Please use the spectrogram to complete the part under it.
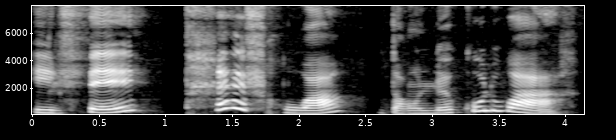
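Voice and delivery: patient slow reread. Shown as a demonstration. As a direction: reread the sentence word by word for the children. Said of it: "Je refais la lecture de la phrase".

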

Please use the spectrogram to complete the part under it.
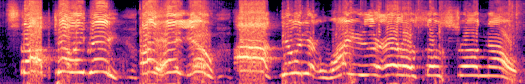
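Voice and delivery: high-pitched screaming outburst, nearly crying; hysterical rage. Real, not acted. Player killed by strong arrows, hysterical rage. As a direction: shriek in desperate fury at your attacker.

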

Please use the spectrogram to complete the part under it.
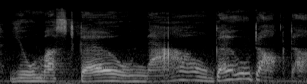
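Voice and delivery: slow dramatic whisper. Retold or imitated. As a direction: breathe it as a mysterious farewell. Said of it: "and I said".

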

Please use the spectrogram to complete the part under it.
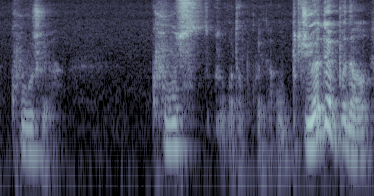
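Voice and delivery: ordinary talk

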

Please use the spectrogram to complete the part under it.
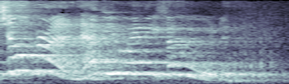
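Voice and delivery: high, loud call across the water; hollering out. Retold or imitated. Jesus hollers from shore to the fishermen, high loud call. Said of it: "He hollers out to them".

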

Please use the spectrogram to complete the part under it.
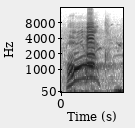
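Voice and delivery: very loud, high honk; loud high-pitched squawking honk; goose honk. A narrator's reading. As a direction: blast out an outraged honk. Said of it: "balked Matilda".

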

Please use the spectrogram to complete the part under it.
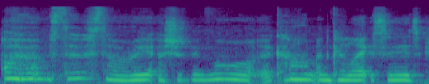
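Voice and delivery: hushed, apologetic voice; mock professional whisper. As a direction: play the prim professional, softly. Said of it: "Maybe I should be a little bit more professional".

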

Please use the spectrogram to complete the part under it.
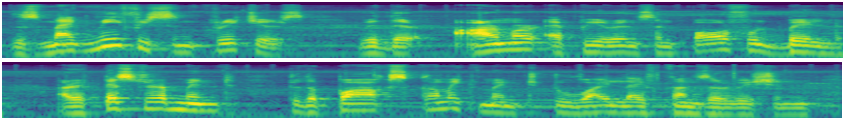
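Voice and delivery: calm, even wildlife narration; nature documentary. Acted.

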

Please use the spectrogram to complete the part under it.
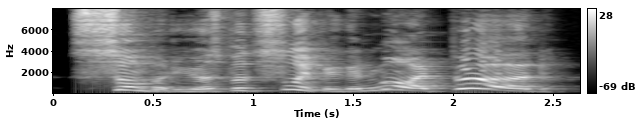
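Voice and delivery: a big papa bear roaring at his bowl; booming papa bear voice with a mock roar. A narrator's reading. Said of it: "roared Papa Bear".

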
